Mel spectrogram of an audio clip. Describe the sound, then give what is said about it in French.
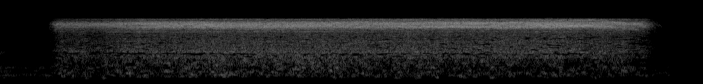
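A voice holds a long, steady hissing "sss" through clenched teeth for about six seconds, bright and sharp, with an even loudness before it cuts off. “Ensuite, nous vocaliserons le S comme un sifflement, en serrant les dents et en l'allongeant.”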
